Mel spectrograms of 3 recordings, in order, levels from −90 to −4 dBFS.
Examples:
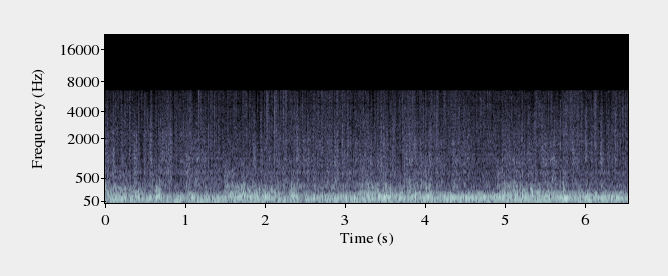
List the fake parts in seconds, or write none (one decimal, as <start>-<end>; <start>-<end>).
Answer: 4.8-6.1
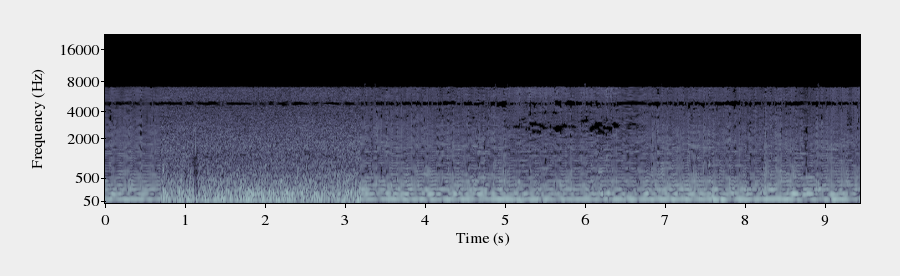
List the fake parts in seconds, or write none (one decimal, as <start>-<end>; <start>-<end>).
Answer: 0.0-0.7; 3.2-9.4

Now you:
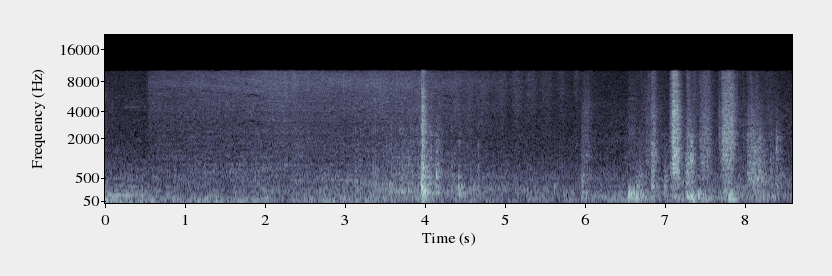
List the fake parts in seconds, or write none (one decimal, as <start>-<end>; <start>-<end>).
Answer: 2.0-2.8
